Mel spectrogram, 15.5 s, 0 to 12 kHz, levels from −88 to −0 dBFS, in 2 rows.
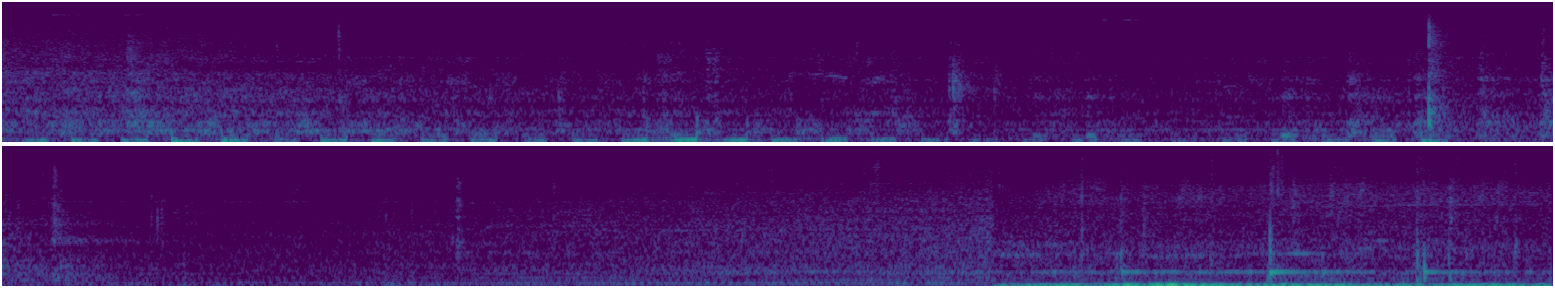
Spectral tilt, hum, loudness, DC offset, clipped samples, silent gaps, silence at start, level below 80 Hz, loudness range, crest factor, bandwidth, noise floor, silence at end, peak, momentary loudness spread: -5.5 dB/octave; none; -58 LUFS; under 0.1%; under 0.1%; none; 0 s; -54 dBFS; 13 LU; 24 dB; 11 kHz; -73 dBFS; 0 s; -28 dBFS; 16 LU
